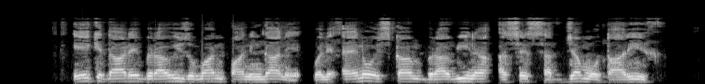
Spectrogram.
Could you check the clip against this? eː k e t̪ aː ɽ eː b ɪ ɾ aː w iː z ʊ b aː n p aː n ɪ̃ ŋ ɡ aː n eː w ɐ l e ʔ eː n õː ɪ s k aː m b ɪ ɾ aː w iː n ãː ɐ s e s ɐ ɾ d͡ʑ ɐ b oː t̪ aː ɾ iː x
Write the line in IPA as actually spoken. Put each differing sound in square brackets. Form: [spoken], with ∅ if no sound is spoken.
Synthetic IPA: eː k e [d̪] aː ɽ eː b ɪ ɾ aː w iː z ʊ b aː n p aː n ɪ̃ ŋ ɡ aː n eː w ɐ l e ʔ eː n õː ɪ s k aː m b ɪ ɾ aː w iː n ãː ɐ s e s ɐ ɾ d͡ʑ ɐ [m] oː t̪ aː ɾ iː x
